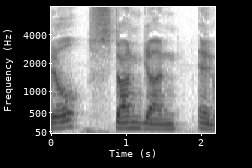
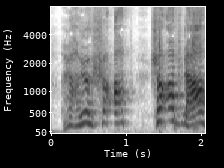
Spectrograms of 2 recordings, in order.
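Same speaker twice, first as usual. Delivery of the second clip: put-on Chinese accent, very high-pitched; 12 semitones higher, 8 dB louder than usual. Imitating the neighbors, in a chinese accent. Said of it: "What's the Chinese?".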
